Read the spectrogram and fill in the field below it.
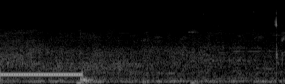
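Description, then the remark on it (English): A loud, steady electronic phone tone sounds for under a second as a call is placed, then cuts off abruptly, leaving faint low background noise. “Let's see if he answers.”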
